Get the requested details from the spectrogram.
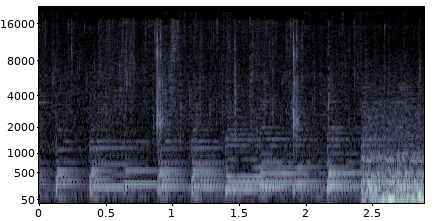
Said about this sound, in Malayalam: ബീഫ് ഒരു വിധം നന്നായി ഫ്രൈ ചെയ്തിട്ടുണ്ടാകും.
